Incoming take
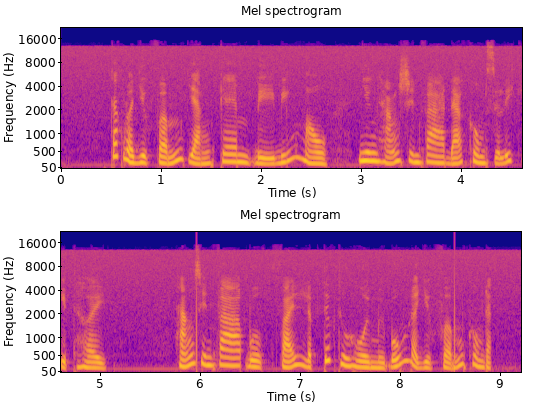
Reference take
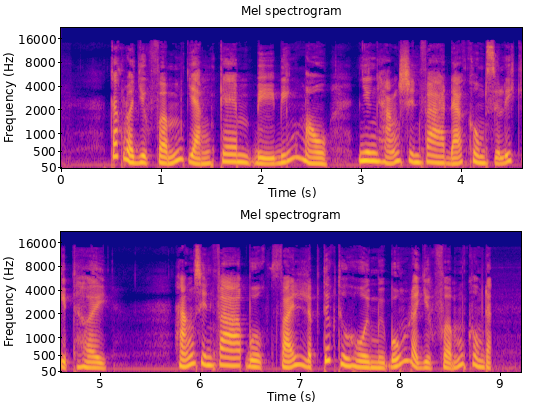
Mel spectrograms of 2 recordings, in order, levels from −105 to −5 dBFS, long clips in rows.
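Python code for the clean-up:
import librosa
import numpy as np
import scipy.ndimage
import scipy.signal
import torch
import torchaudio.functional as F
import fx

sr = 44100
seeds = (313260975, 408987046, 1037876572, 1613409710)

y = fx.fix_declick_ar(x, sr, threshold=10.0)
y = fx.noise_reduce(y, sr, print_start_s=5.07, print_end_s=5.57, reduce_db=12.0)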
